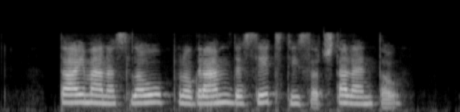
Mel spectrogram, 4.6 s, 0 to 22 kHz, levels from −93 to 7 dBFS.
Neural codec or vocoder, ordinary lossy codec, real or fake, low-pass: codec, 16 kHz, 4.8 kbps, FACodec; AAC, 32 kbps; fake; 7.2 kHz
